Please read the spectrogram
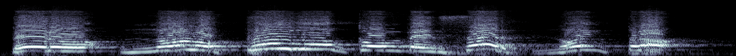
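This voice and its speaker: A man preaching a sermon in an emphatic style, repeating his phrases and often pausing on filler words. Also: very high voice, big pitch swings.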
